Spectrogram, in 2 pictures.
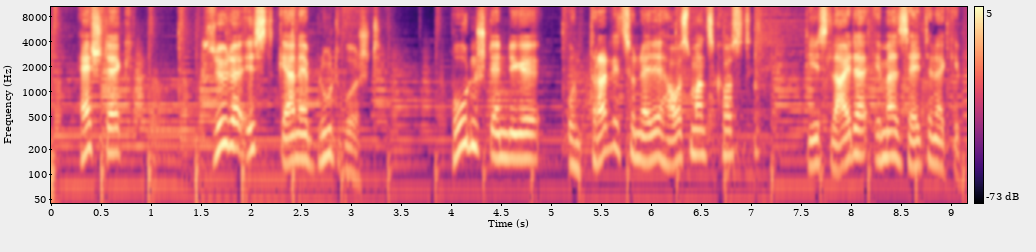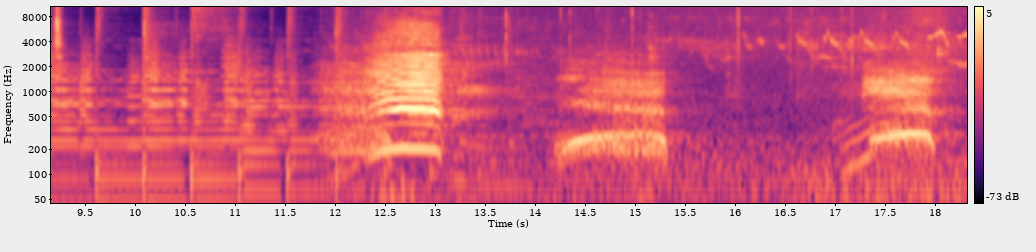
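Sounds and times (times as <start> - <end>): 
speech: 0.3 - 3.4, 4.0 - 9.4
cow mooing: 11.8 - 15.5, 17.0 - 18.3
faint bird chirps: 15.1 - 18.3.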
